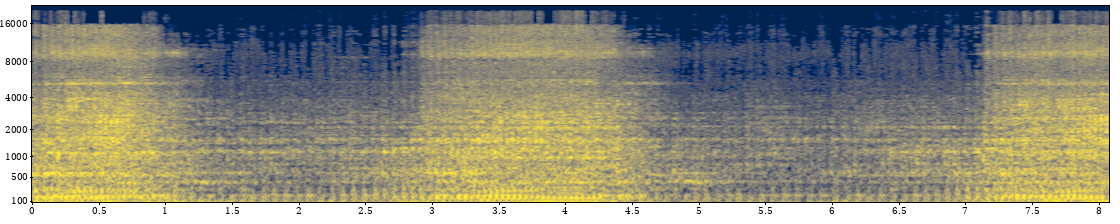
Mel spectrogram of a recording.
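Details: 2013 CFMOTO Z Force 6 after a fuel pump change, with 45 PSI and the filter primed but the tank probably low on fuel: engine revs smoothly in two even swells, then drops back to a steady run with no misses or knocks; running fine.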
